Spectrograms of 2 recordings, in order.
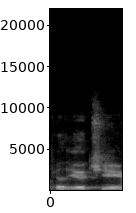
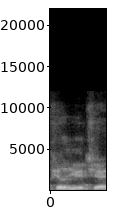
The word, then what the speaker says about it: Pigliucci: Ferriss is podcast yeah I think it's pronounced Pigliucci I think the G is silent but yeah yeah it's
